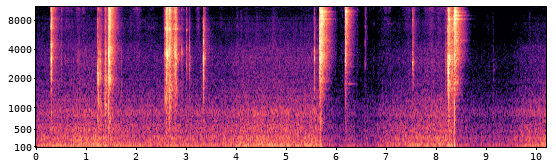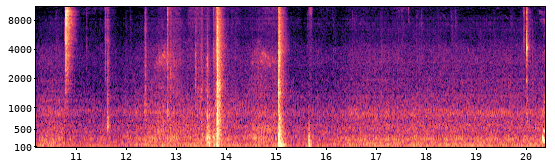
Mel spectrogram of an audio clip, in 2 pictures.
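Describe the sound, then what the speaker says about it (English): Clicks, snaps and metallic clacks from a Ruger SR9 pistol being handled and worked, scattered at irregular intervals over a quiet room background, fairly close, with no one speaking. "I'm messing around with a Ruger SR9 in the background"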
